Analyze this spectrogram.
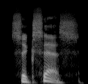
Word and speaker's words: success: Success, success. The stress is on the second syllable.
